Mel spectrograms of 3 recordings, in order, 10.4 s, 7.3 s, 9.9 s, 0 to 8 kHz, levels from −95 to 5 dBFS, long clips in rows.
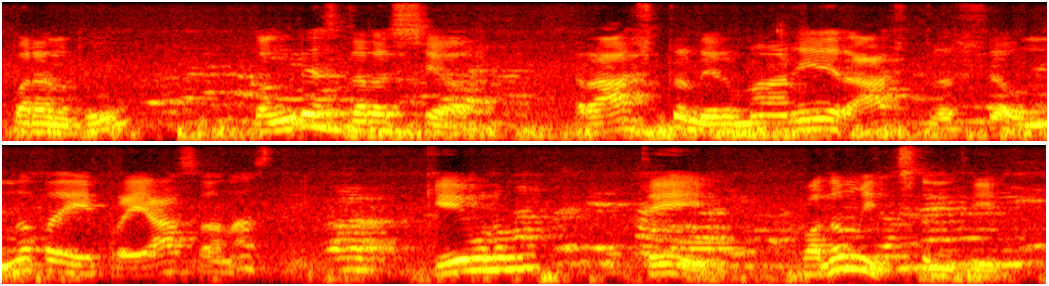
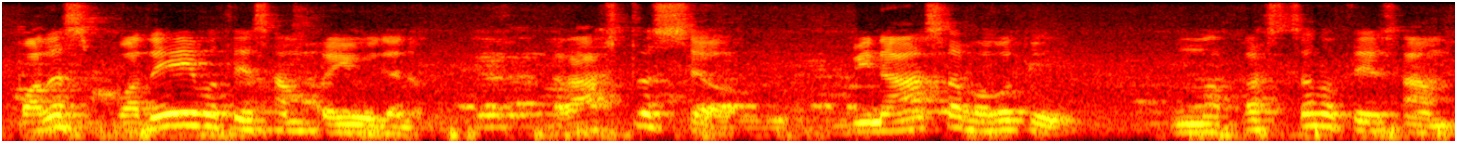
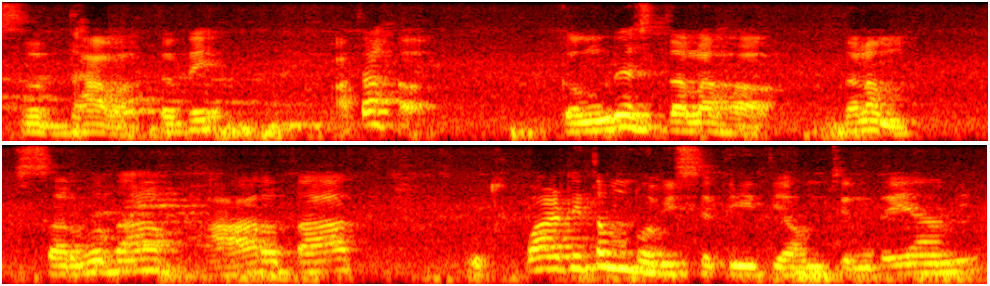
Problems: constant background noise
